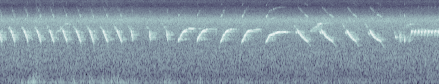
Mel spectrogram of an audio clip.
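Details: Canary song beside a noisy waterfall and dam: steady bursts of short downslurred notes, a run of rising whistles, and a closing fast buzzy trill.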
